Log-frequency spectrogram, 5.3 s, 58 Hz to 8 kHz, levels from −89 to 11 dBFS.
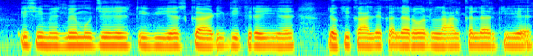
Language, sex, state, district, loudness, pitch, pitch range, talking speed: Hindi, male, Bihar, Jamui, -15 LUFS, 145 Hz, 145-150 Hz, 215 wpm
